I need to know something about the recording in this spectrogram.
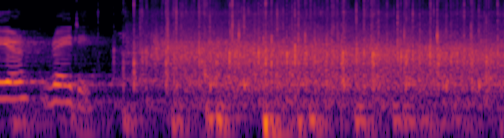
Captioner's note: audience applauding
